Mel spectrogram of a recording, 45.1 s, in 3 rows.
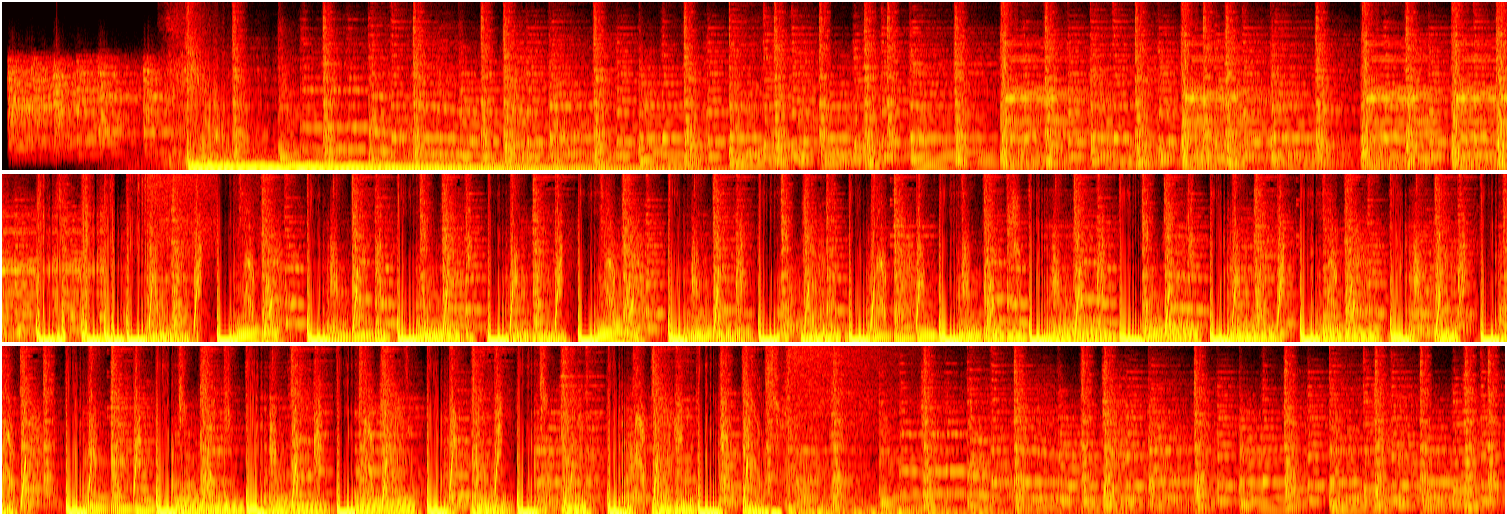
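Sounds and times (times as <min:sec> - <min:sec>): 
ultra slowed funk instrumental: 0:00.1 - 0:45.1.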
